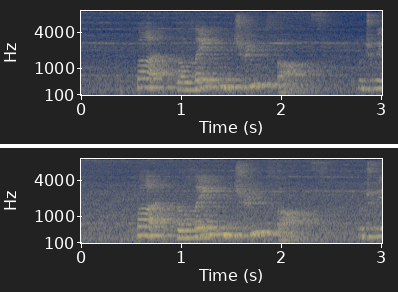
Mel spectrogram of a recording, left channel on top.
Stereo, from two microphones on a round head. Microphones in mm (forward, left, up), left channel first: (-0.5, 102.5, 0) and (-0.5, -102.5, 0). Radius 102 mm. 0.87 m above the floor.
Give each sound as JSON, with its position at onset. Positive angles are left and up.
{"t": 0.6, "sound": "a woman speaking", "side_deg": 5, "distance_m": 0.6}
